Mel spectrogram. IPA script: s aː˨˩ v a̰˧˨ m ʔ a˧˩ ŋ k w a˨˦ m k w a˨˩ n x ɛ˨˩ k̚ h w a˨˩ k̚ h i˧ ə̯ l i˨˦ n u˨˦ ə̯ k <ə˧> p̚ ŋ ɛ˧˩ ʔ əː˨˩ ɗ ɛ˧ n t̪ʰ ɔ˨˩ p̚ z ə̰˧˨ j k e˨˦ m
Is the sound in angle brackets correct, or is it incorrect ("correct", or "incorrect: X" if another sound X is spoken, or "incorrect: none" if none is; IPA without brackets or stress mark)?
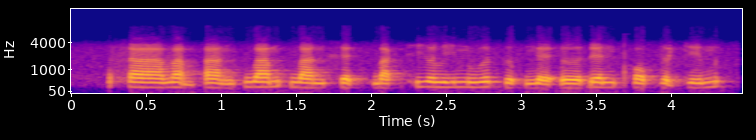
incorrect: ə˨˩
